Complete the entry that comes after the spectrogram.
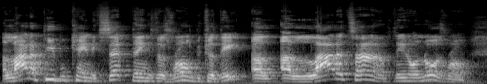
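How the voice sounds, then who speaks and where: A man talks at a fairly quick pace in a high pitch with very wide pitch swings. Audible room echo and noticeable background noise surround him. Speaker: podcast co-host. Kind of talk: casual chat. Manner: halting, self-interrupting.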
